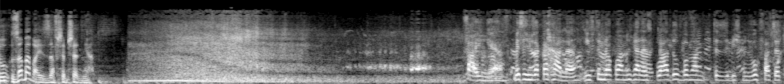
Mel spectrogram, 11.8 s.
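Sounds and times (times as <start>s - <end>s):
speech: 0.0s - 1.6s, 7.0s - 11.7s
car engine droning at a rally of three-diamond badge car enthusiasts: 1.7s - 7.2s.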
